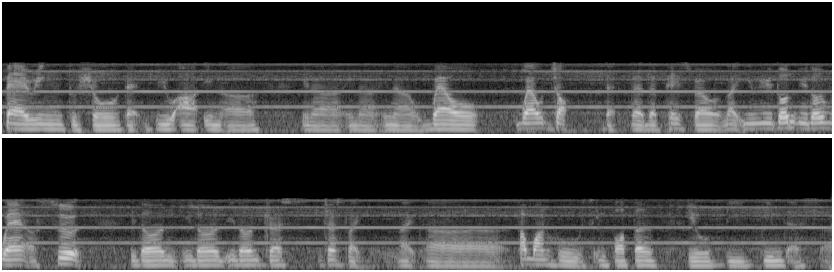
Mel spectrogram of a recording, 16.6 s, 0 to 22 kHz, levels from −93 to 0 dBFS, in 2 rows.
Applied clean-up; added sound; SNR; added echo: none; Bowed string instrument; 12 dB; reverberation time 0.3 s.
